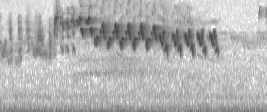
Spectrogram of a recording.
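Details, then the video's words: House wren singing one bubbly phrase lasting under two seconds: high jumbled chattering notes that slide downward into a rapid run of about ten repeated, falling trill notes, over faint low background rumble. "House Wren (Troglodytes aedon)"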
